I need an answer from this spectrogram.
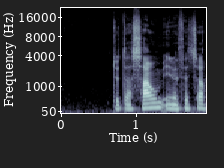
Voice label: "sawm", welsh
